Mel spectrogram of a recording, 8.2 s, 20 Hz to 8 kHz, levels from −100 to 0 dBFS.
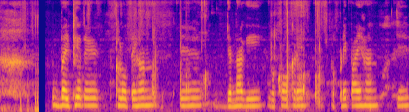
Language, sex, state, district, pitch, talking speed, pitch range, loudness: Punjabi, male, Punjab, Kapurthala, 200 Hz, 95 wpm, 195-205 Hz, -19 LUFS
